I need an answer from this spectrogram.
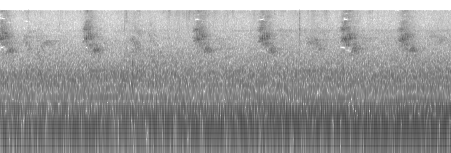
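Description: A bird chirping over and over, short high chirps falling in pitch, about one or two a second, over a steady low hum.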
